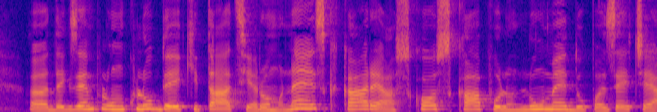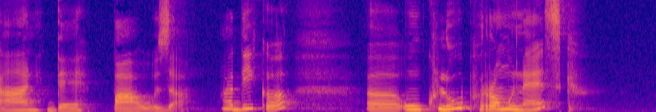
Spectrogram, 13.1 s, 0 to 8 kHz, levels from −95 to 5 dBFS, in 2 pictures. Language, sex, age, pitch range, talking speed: Romanian, female, 20-39, 200-245 Hz, 100 wpm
